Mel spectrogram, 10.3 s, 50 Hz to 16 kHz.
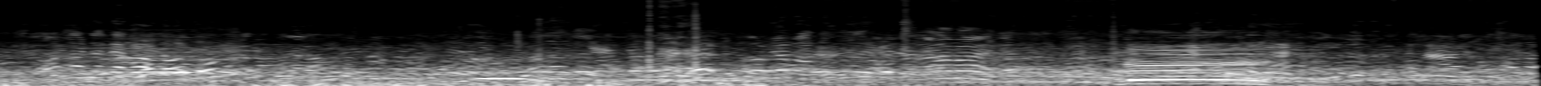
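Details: Cows with calves at Raniganj cattle market in Dinajpur, 4 May 2026: a short flat low moo around three seconds, then a longer drawn-out moo near eight seconds, amid constant crowd chatter and traders' voices.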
